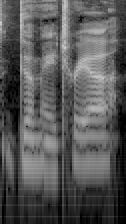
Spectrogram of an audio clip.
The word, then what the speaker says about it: Gematria: I said Germatria. I think it's Gematria. Got germs on the brain.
